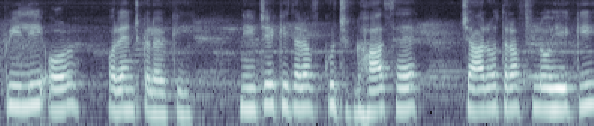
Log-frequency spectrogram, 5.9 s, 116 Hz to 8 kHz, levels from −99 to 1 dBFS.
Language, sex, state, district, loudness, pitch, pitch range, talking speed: Hindi, female, Maharashtra, Washim, -15 LUFS, 210 Hz, 200-225 Hz, 160 wpm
